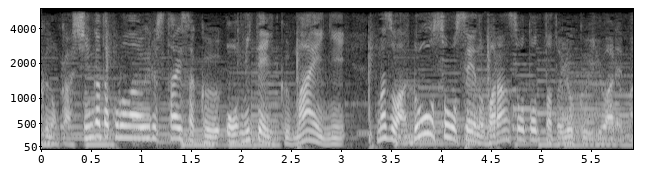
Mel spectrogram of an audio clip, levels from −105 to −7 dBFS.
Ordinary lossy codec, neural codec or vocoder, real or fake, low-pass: AAC, 48 kbps; none; real; 5.4 kHz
